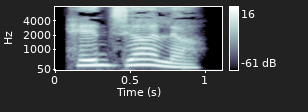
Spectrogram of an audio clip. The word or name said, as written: ಹಿಜ್ಜಲ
